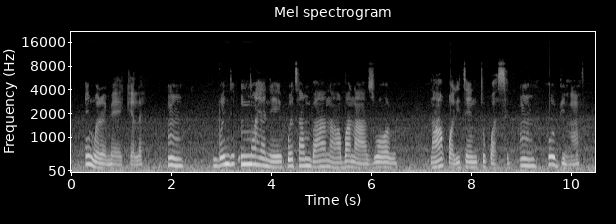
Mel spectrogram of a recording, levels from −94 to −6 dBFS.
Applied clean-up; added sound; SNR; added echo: none; Boat, Water vehicle; 9 dB; none.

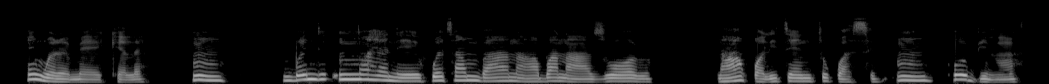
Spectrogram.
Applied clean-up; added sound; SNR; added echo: none; none; none; none.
